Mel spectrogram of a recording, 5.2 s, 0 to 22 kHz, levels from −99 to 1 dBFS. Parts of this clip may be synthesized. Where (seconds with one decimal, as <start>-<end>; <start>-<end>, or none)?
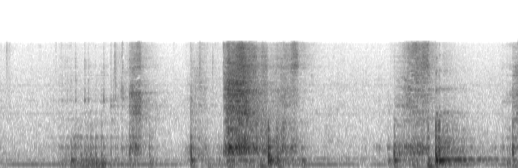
2.0-4.4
